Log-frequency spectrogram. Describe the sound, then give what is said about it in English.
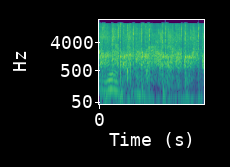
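An audience gives the guests a round of applause in a loud, dense burst, a steady wash of many hands with a faint voice briefly audible underneath. “So give our guests a round of applause for being here.”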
